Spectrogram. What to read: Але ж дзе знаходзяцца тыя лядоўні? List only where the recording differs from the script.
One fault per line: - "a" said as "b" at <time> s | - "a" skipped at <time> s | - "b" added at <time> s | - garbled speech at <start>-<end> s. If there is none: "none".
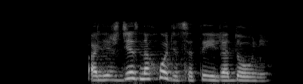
none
